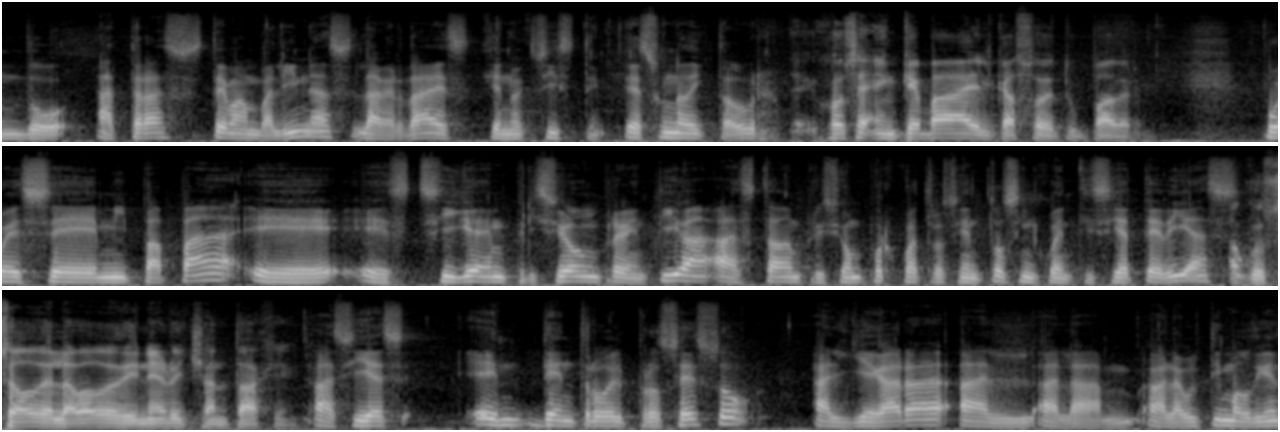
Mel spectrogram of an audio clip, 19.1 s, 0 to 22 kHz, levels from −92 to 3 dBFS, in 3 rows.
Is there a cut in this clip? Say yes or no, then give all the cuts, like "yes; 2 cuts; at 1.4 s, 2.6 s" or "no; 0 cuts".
no; 0 cuts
